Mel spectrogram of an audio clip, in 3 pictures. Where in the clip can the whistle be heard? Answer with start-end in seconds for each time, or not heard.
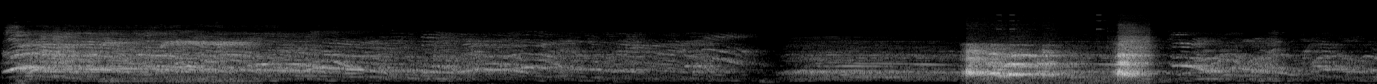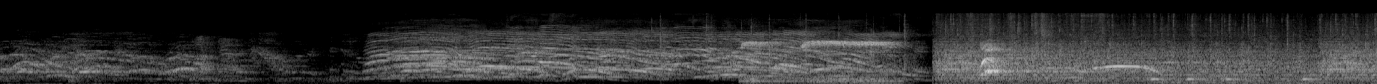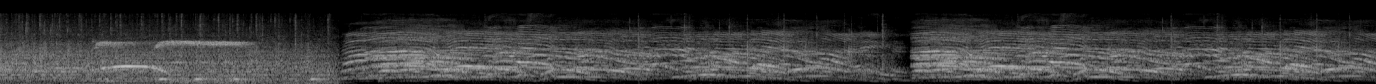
0.9-2.6, 21.1-22.8, 28.4-30.1.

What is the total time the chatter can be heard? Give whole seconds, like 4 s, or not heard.
41 s.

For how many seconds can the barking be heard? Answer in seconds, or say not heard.
4 s.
